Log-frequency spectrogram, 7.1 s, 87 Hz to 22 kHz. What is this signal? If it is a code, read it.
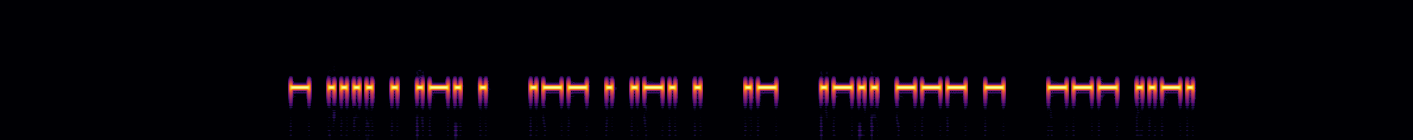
Morse code, heard as a keyed tone, about 38 wpm, 700 Hz. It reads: THERE WERE A LOT OF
